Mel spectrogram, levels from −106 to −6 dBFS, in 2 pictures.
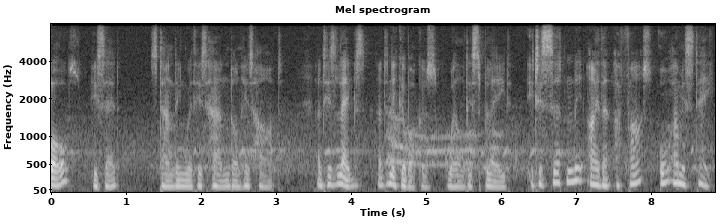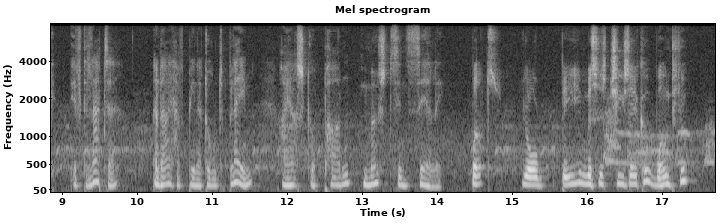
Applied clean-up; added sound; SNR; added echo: none; Dog; 15 dB; none.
